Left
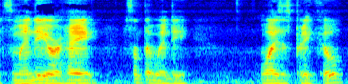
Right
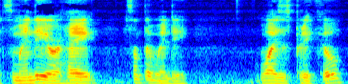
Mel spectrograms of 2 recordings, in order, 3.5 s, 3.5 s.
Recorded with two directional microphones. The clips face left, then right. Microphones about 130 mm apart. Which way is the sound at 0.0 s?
30° right (ahead or behind).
